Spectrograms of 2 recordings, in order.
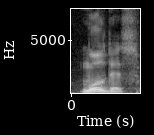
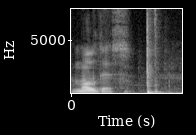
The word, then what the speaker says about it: moldes: Um, in Spanish it's called moldes. Moldes. Yeah, moldis. It's like molds but just with a l e s.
